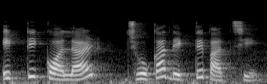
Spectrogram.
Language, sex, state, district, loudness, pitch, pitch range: Bengali, female, West Bengal, Alipurduar, -16 LUFS, 255 Hz, 220-330 Hz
